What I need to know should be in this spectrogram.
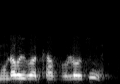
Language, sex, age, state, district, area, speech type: Odia, male, 60+, Odisha, Angul, rural, conversation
